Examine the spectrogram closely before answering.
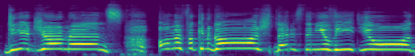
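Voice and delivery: high, thrilled shout-out; bursting with hype; excited. Real, not acted. Excited streamer greeting.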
